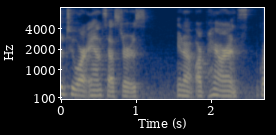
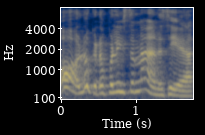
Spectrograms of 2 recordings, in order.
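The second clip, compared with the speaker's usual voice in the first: put-on Italian accent, higher, louder; 8 semitones higher, 8 dB louder than usual. Retelling what you said when a cop walked by in the school hallway, italian accent. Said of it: "talk in English with an Italian accent".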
